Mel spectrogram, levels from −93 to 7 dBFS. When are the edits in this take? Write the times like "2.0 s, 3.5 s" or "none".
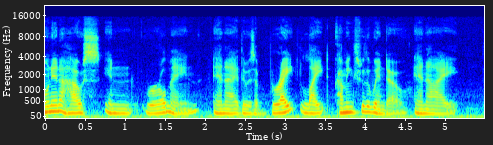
1.1 s, 2.0 s, 3.6 s, 4.5 s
